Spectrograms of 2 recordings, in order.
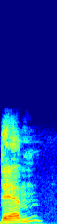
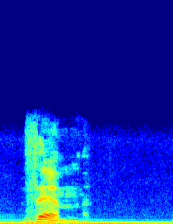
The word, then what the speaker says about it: them: Okay, pronounce a good TH here instead of them. It's them. Them.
